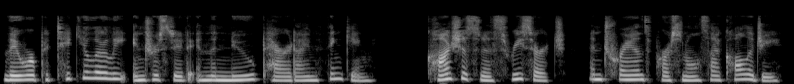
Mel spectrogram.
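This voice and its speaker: A woman reading a first-person memoir aloud in a measured, steady narration. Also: medium pitch, no echo, studio quality. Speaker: audiobook narrator.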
